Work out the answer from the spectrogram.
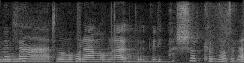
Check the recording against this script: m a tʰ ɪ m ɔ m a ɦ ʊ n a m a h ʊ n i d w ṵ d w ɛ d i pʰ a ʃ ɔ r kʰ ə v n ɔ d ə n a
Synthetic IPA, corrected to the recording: n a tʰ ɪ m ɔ m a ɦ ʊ n a m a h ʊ n a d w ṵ d w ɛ d i pʰ a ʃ ɔ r kʰ ə v n ɔ d ə n a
